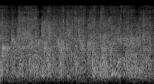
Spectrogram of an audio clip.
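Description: An audience at an outdoor street science show breaks into applause, a short, dense burst of many hands clapping at moderate volume with no voices over it.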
